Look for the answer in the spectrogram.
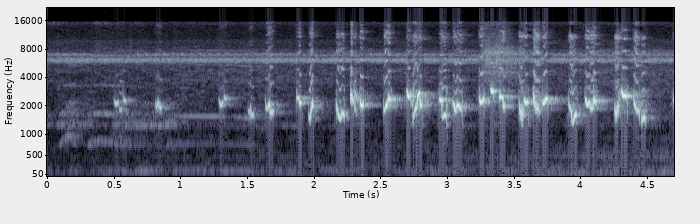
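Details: Sooty-headed bulbul singing a lively song meant to make other bulbuls answer: a few soft opening notes build into a fast run of short, bubbly chirps, with a steady high whine and low rumble behind.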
